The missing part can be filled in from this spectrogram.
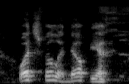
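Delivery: mock joking sarcasm with a feigned clueless tone. Retelling a coworker's answer to a question: imitating a sarcastic joke. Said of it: "as a sarcastic joke".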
